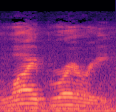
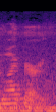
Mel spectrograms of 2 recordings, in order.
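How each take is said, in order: First: An r sound follows the b. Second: No r sound follows the b. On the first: The speaker calls it right. "There is another R in the word library" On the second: The speaker calls it wrong. "People don't say that. They say library"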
